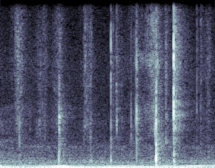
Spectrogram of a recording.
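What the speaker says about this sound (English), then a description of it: "Last shuffle." Tarot cards being shuffled during a reading, a soft papery riffling with a few sharper snaps near the end, quiet and close over a low steady background hum.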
